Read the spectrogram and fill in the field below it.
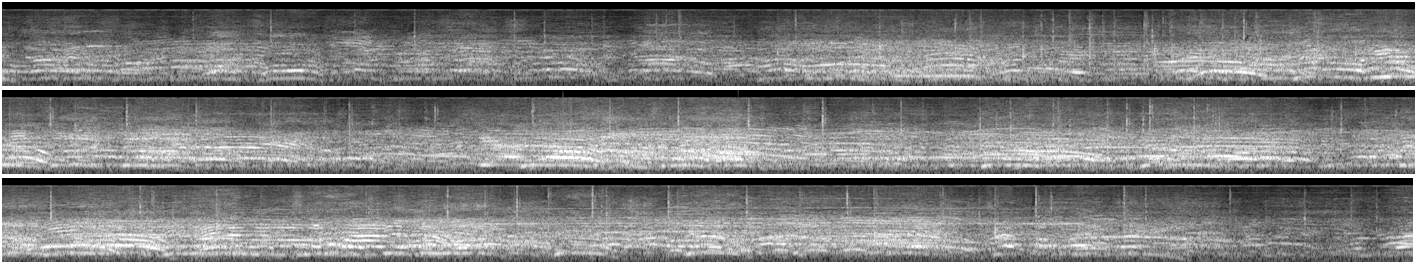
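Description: A large crowd shouts and cheers loudly.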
